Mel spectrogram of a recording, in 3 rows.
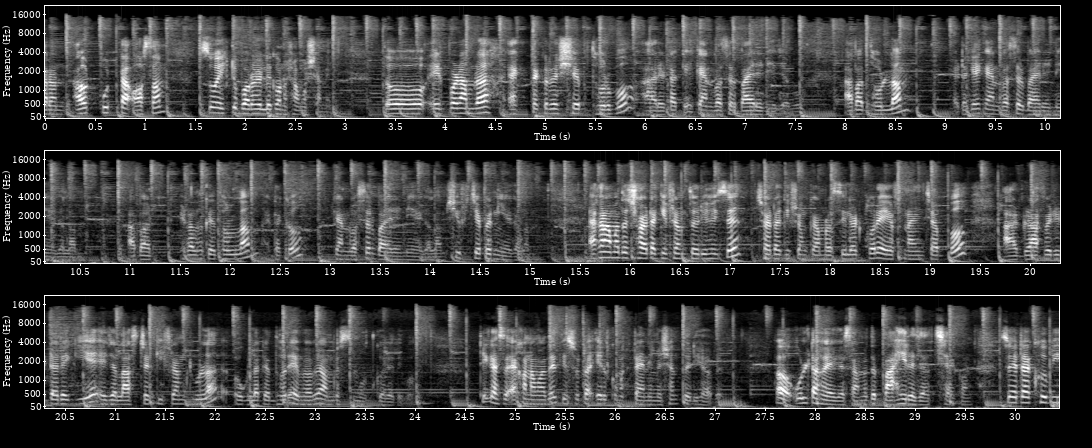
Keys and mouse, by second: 4.5 click, 5.8 click, 7.6 click, 9.8 shift+click, 11.9 shift+click, 12.0 shift+click, 13.1 click, 16.3 click, 20.5 click, 21.0 click, 22.5 click, 24.9 click, 25.9 space, 27.6 click.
